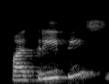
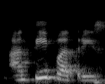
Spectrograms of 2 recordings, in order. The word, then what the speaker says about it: Antipatris: La pronunciación, Antipatris.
